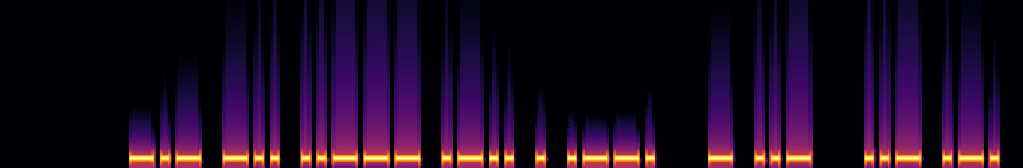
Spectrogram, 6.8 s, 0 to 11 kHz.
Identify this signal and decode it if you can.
Morse code, heard as a keyed tone, about 24 wpm, 700 Hz. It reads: KD2LEP TU UR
